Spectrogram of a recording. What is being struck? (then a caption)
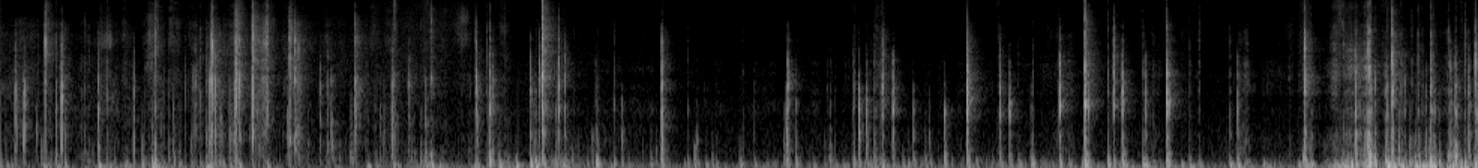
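Small filled plastic foil sachet. A small, flat, sealed plastic foil hair mask sachet (PS Biotin), still filled, is held in both hands and crinkled and scratched with long nails close to the microphone. Dense crackling crinkles and sharp, bright scratches fall in quick, uneven bursts over a soft low rumble. The texture grows busier and louder near the end.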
